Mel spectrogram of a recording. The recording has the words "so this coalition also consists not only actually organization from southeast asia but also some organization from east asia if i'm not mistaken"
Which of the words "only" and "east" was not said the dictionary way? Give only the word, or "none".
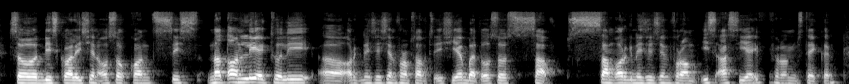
east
